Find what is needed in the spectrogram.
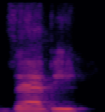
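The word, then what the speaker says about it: Zappe: led by quarterback bailey zappy and that's how you pronounce it zappy he threw for over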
